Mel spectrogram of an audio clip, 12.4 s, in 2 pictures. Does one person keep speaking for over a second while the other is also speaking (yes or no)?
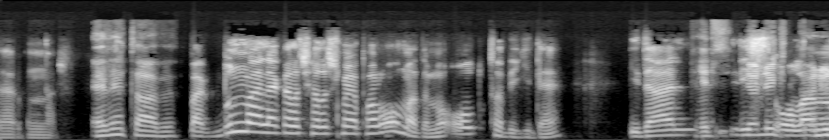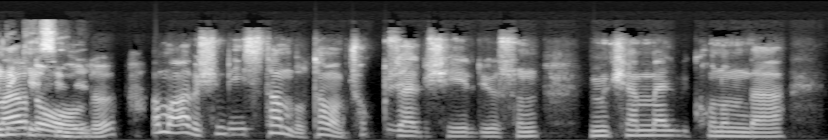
yes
